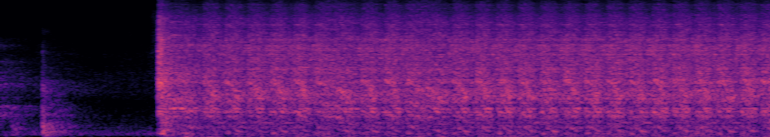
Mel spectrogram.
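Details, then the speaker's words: Subaru, crankshaft sensor unplugged: a click, pause, then steady even starter cranking with no odd noises and no firing; cranking sounds healthy. "Is there a weird sound? No. I'll try again. Okay, sounds good so far."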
